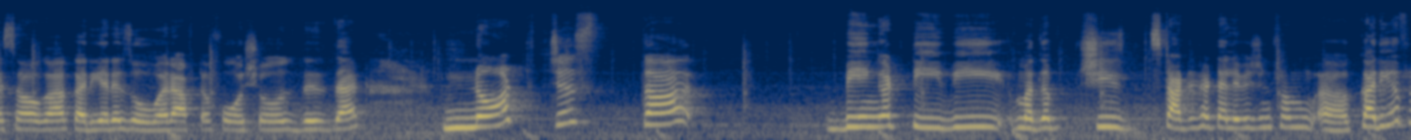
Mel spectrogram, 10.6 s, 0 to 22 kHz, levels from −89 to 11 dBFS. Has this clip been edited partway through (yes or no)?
no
